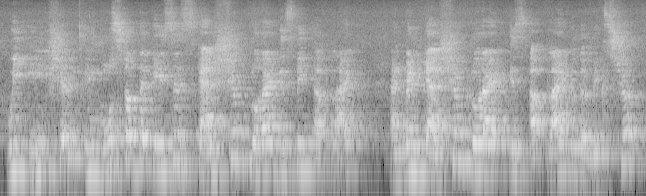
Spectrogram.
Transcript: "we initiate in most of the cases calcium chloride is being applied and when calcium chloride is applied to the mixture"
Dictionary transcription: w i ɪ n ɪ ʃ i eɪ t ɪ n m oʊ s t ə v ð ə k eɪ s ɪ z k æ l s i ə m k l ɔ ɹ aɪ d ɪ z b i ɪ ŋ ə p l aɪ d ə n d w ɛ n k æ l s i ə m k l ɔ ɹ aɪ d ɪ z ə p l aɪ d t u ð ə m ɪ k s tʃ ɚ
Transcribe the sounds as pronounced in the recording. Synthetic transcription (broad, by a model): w i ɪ n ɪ ʃ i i ɪ n m oʊ s t ə v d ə k eɪ s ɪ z k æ l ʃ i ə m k l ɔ ɹ aɪ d ɪ z b i ɪ ŋ ə p l aɪ d ə n d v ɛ n k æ l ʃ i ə m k l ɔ ɹ aɪ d ɪ z ə p l aɪ d t u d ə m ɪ k s tʃ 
